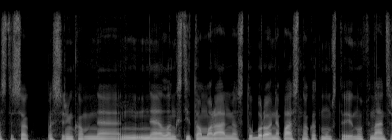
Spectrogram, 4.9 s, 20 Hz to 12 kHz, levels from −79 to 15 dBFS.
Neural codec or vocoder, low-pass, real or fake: none; 10.8 kHz; real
